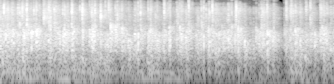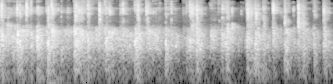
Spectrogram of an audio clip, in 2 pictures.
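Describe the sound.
Audience applause for the speakers at the close of a panel discussion: dense, continuous clapping that holds steady throughout, with no voices over it.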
